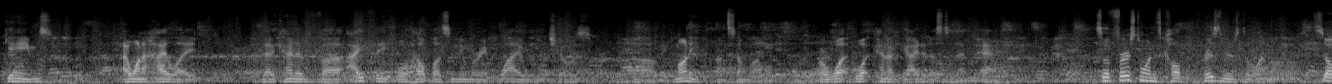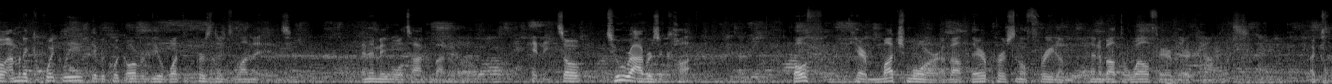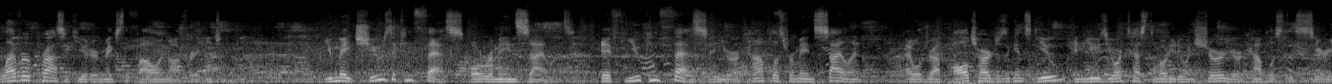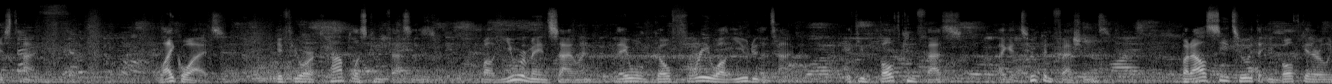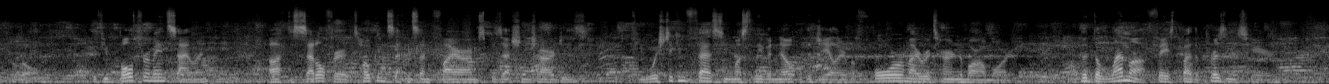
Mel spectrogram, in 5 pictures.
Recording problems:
murmuring crowd; loud; throughout; 6 dB below the speech

